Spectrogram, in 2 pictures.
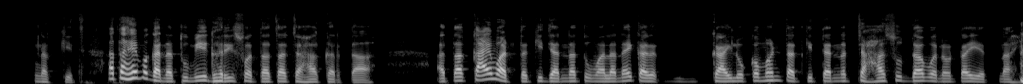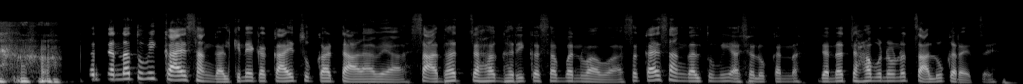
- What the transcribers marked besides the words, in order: tapping; chuckle
- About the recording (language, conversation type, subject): Marathi, podcast, एक कप चहा बनवण्याची तुमची खास पद्धत काय आहे?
